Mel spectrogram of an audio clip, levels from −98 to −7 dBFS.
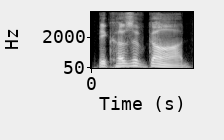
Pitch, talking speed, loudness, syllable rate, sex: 115 Hz, 175 wpm, -17 LUFS, 5.6 syllables/s, male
